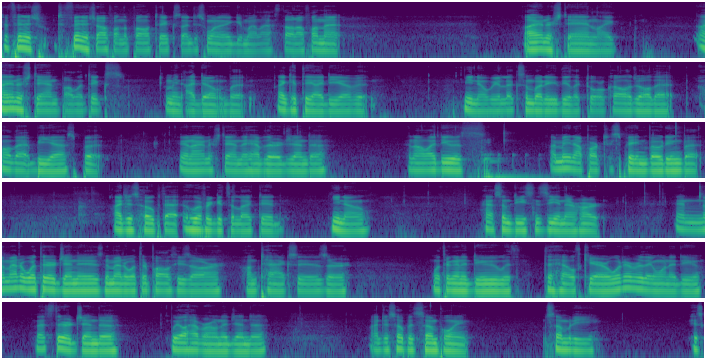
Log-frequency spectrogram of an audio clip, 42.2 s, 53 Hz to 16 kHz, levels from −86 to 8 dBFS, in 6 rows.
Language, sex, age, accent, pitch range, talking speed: English, male, 20-39, American, 115-130 Hz, 190 wpm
